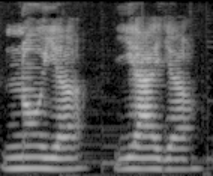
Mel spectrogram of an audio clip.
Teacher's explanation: cuando lo tenemos entre dos vocales o incluso cuando la tenemos al principio de palabra, no se acaba de pronunciar como una I, sino que vendría a ser como una especie de Y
